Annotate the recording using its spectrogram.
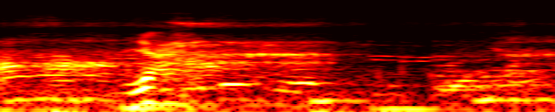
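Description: Young men's voices talking and exclaiming over background music.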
